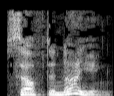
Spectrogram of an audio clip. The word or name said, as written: self-denying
